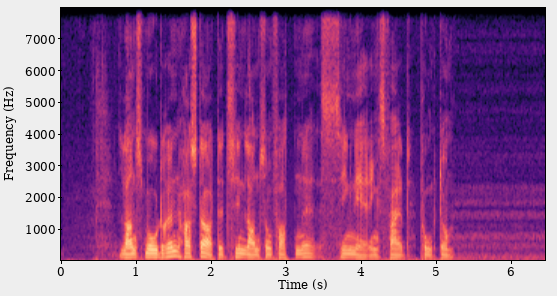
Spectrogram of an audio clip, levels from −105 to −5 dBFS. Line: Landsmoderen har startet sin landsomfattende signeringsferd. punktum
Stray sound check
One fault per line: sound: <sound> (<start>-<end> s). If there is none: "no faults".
no faults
